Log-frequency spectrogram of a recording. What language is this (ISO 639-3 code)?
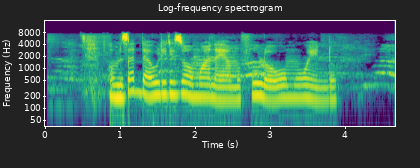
lug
